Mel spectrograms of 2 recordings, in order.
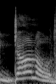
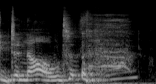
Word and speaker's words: Donal: Italian or something but she said it's supposed to be Donald and that's how you pronounce it the Irish just don't spell it with a d at the end Donal you sure the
